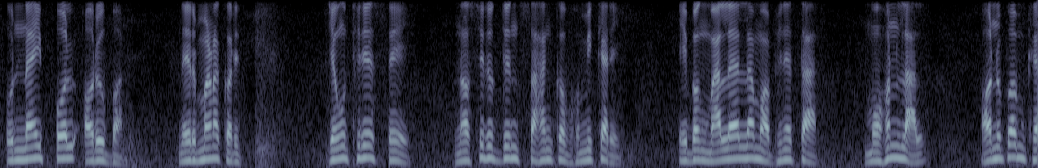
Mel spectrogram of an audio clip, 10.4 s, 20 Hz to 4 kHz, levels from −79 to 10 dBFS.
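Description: Speech recorded over a narrowband call path (nothing above 4 kHz, which fits G.711 A-law at 64 kbps) with room noise about 30 dB below the voice. From 0.04 to 3.3 s the sound is chopped by the voice detector. The transmission gates on and off repeatedly, so quiet syllables and word edges give way to comfort noise, about 1.4 s of it in total, which makes the speech sound choppy and unstable. The likely cause is a sender-side voice activity detector under discontinuous transmission, with the receiver generating comfort noise of the RFC 3389 kind. Comfort noise appears in place of the background at 4.16 to 5.32 s (about 0.42 s replaced) and again at 8.26 to 9.82 s (about 0.92 s replaced). In those pauses the textured room noise is swapped for a steady, featureless noise floor, audible as a change in the character of the background rather than a gap. At 5.3 s there is a brief instance of sound dropped by the voice detector. 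Roughly 10 ms of speech is lost and a 20 ms stretch is filled with synthetic noise, likely because the detector briefly took the sound for background.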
